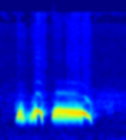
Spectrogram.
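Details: Spotted dove used as a lure for provoking fights, giving a loud call: a doubled throaty opening, then a sustained rolling coo that bends downward at the close.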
